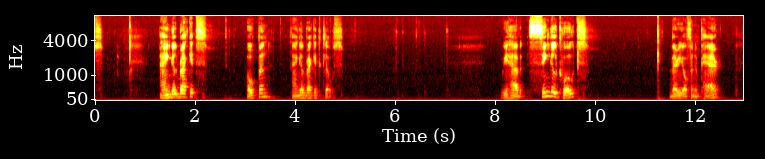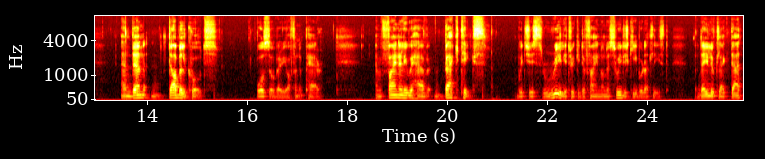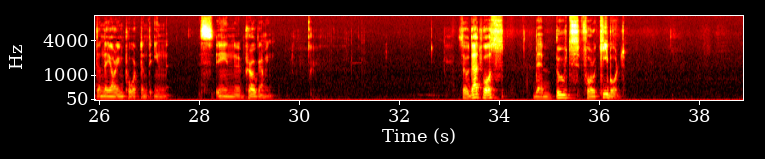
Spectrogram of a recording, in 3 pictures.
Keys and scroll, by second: 0.7 Return, 1.7 <, 3.6 >, 5.0 Left, 6.0 Right, 6.5 Return, 9.7 typing, 13.6 Return, 14.7 ", 16.1 ", 18.8 Return.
